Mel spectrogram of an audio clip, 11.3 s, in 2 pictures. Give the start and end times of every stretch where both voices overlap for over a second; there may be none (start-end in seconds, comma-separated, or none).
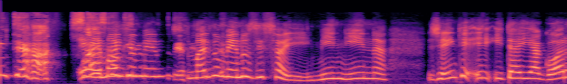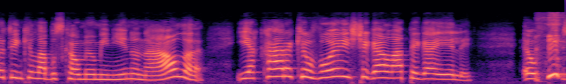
0.8-2.0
